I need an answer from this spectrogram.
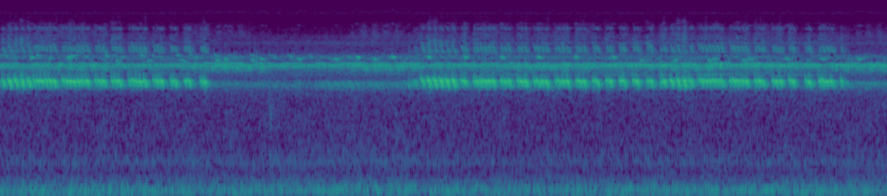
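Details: Autumn insects: a shrill, pulsing trill for about two seconds, then a quieter stretch with only a constant high ringing drone, before the pulsed chirping returns strongly and continues to near the end.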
